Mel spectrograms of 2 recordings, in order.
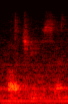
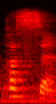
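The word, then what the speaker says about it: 八千: Jurokuman, okay, and then, okay, which instead of pronouncing it hachisen, does anybody know how we pronounce it? Hassen, yeah.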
